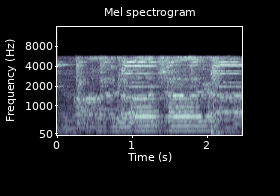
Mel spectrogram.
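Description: A man singing a devotional chant into a microphone, with long held notes stepping between a few pitches.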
